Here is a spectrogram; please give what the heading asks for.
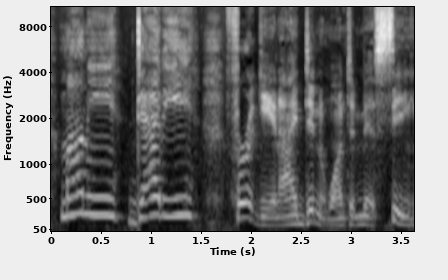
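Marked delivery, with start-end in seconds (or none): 0.1-1.5 high-pitched panicked calling; mock scream. A narrator's reading. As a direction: wail for the parents in a high voice. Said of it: "I heard him scream".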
